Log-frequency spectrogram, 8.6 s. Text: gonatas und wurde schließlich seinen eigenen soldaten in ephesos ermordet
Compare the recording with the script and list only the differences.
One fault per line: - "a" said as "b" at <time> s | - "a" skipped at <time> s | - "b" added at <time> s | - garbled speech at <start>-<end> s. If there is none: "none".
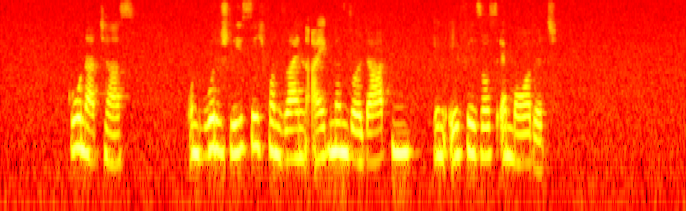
- "von" added at 3.3 s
